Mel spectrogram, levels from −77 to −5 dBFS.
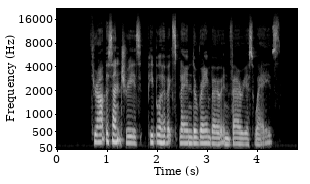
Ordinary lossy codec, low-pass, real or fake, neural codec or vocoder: none; 19.8 kHz; fake; vocoder, 48 kHz, 128 mel bands, Vocos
